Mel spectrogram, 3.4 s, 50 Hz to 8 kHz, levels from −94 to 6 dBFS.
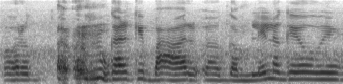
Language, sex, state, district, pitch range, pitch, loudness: Hindi, female, Haryana, Jhajjar, 205-240 Hz, 215 Hz, -17 LUFS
